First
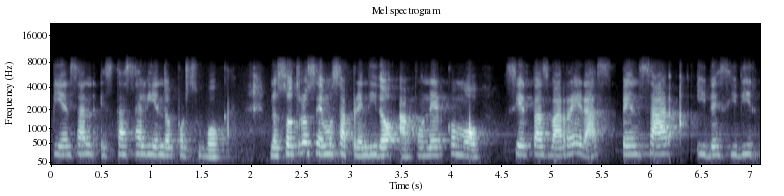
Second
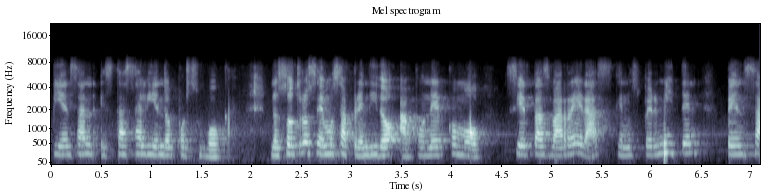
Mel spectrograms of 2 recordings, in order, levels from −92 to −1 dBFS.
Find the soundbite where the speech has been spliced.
first; 1 cut; at 5.6 s

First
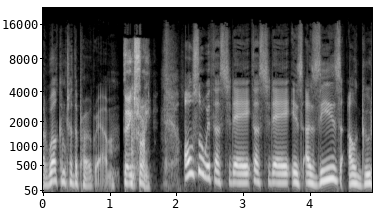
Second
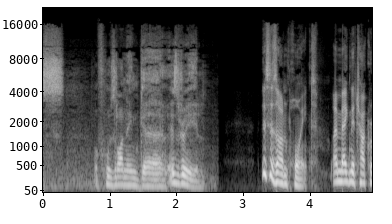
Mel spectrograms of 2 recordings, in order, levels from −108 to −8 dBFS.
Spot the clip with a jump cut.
first; 3 cuts; at 1.1 s, 1.5 s, 3.1 s

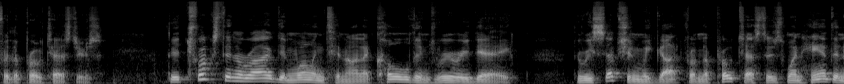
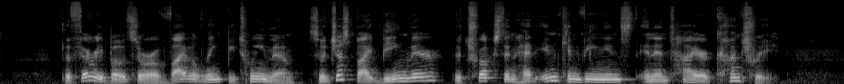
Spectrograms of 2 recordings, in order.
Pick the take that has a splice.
second; 2 cuts; at 3.0 s, 4.5 s

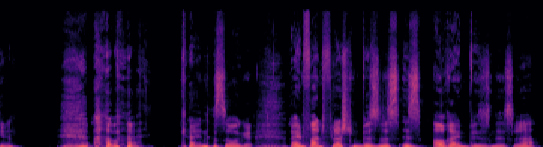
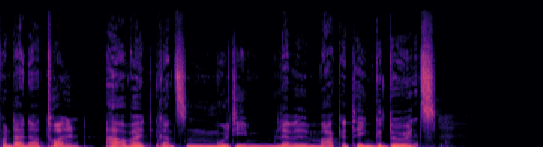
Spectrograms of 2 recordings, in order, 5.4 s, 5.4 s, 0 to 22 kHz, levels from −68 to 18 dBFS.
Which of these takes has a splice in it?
second; 2 cuts; at 1.0 s, 1.6 s

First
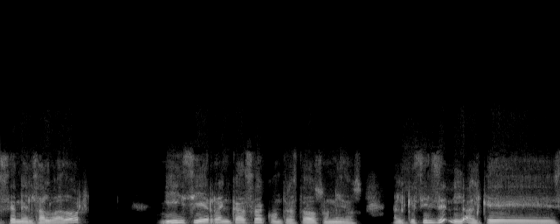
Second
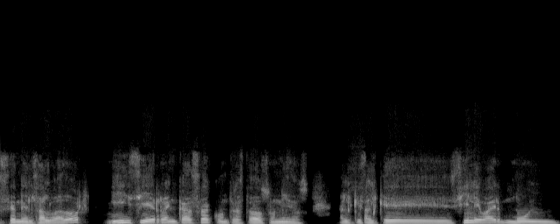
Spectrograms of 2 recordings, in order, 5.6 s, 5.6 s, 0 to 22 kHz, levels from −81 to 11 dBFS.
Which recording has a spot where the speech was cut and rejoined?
second; 2 cuts; at 0.9 s, 3.6 s

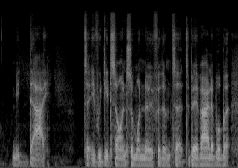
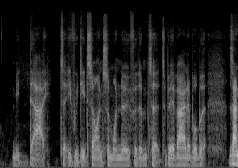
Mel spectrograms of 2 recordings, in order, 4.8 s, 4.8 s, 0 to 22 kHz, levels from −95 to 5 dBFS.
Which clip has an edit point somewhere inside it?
second; 1 cut; at 1.0 s

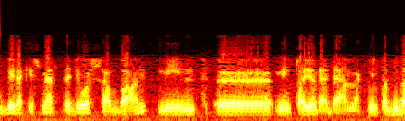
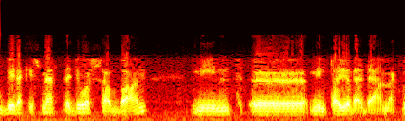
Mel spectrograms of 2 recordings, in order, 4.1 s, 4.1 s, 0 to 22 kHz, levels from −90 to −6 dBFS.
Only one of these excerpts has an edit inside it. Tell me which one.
first; 1 cut; at 1.5 s

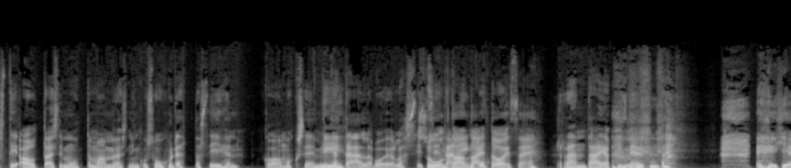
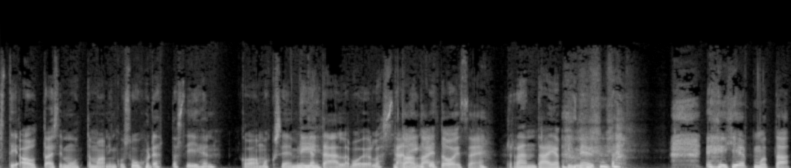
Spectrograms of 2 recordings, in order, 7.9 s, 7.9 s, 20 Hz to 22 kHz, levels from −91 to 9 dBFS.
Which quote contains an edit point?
second; 2 cuts; at 1.0 s, 3.9 s

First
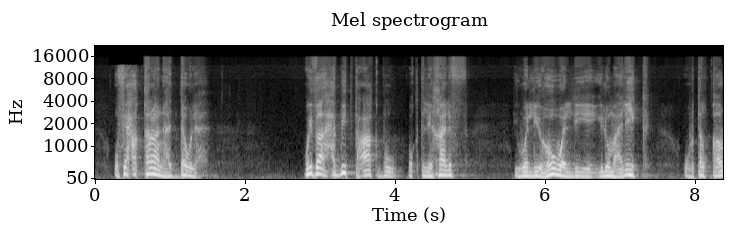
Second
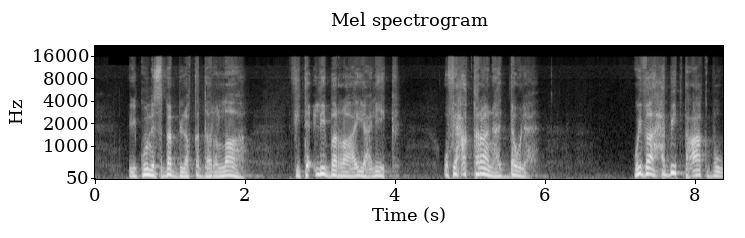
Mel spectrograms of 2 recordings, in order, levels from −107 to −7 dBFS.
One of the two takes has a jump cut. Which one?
first; 1 cut; at 4.1 s

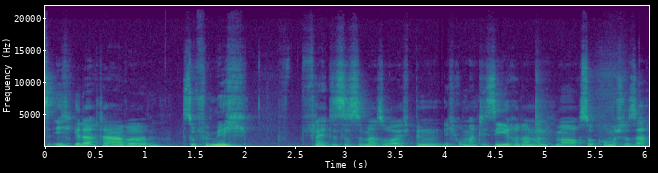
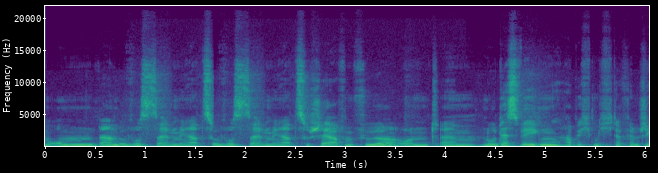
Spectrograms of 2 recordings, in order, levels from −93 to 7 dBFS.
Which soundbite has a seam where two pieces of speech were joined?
second; 2 cuts; at 1.7 s, 3.9 s

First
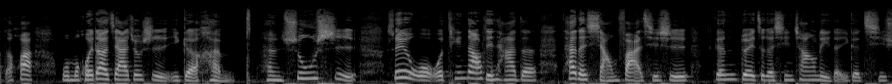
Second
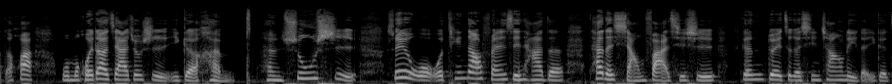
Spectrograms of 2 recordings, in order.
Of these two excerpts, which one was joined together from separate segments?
first; 1 cut; at 4.9 s

